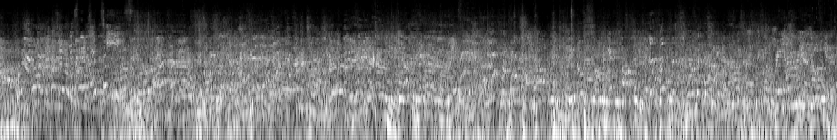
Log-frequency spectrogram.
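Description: A crowd of diners chatters loudly all around in a busy room.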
